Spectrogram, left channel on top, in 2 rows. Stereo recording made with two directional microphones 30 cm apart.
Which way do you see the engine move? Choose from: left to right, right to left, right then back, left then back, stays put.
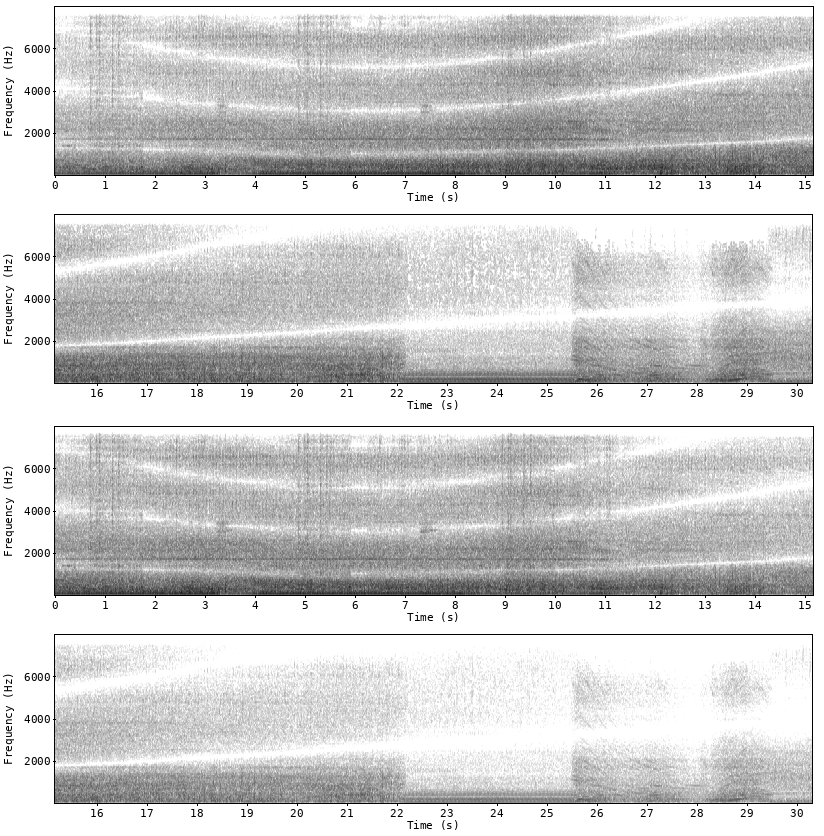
right to left.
